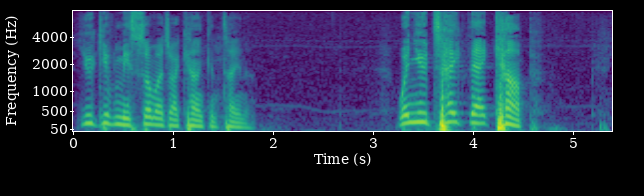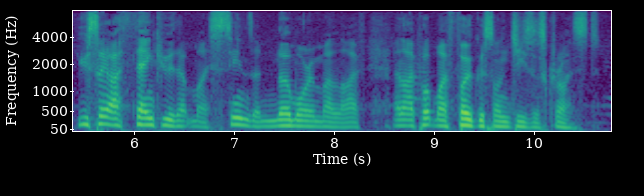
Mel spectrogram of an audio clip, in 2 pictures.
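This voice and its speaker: A man's voice: a little high, moderate pace, warm tone, dry recording, rough recording. A male pastor leading communion, preaching in a fervent, declarative way with lots of repetition.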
